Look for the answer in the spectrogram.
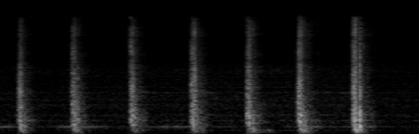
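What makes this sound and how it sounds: An eagle feather is flapped hard close to a microphone, giving seven sharp, broadband whooshing swishes at a steady, moderate pace, each brief and bright with a short tail. The eagle feather is clearly audible as it cuts the air, unlike an owl feather, which stays silent when shaken just as hard.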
